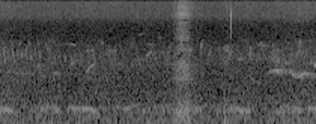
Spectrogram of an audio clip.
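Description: Near silence: quiet outdoor ambience with faint, distant bird calls and chirps.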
